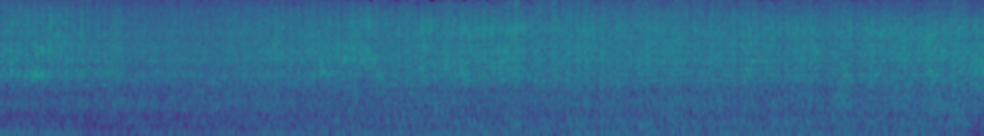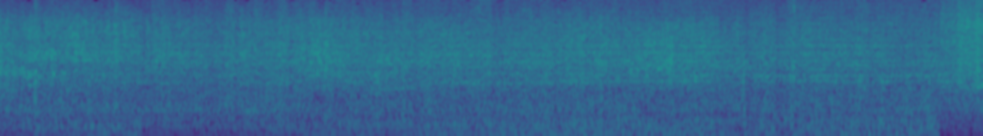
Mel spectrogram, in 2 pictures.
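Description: Freight train rolling past: a diesel locomotive's low engine hum at first, fading within the first couple of seconds, then the steady rumble and clickety-clack of freight cars' wheels on the rails.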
